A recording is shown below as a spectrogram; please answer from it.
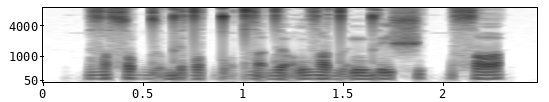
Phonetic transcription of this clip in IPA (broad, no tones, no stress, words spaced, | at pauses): zˤəsˤɵbdɔ̰ d̪edɔtˤd̪ḛtˤzˤḛ djɔ̰nzˤe də̰nd̪eʃ | sˤə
